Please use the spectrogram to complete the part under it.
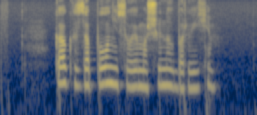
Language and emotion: Russian, neutral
